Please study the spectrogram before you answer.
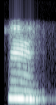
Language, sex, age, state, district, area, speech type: Kannada, female, 30-45, Karnataka, Hassan, urban, conversation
